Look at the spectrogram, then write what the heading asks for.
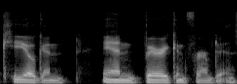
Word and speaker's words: Keoghan: I always pronounce. Is it Keegan? Keoghan. Keoghan. It's what he was on Happy Sad Confused. Yeah. And I think Josh Horowitz said Keoghan, and Barry confirmed it and said, hey, thanks,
